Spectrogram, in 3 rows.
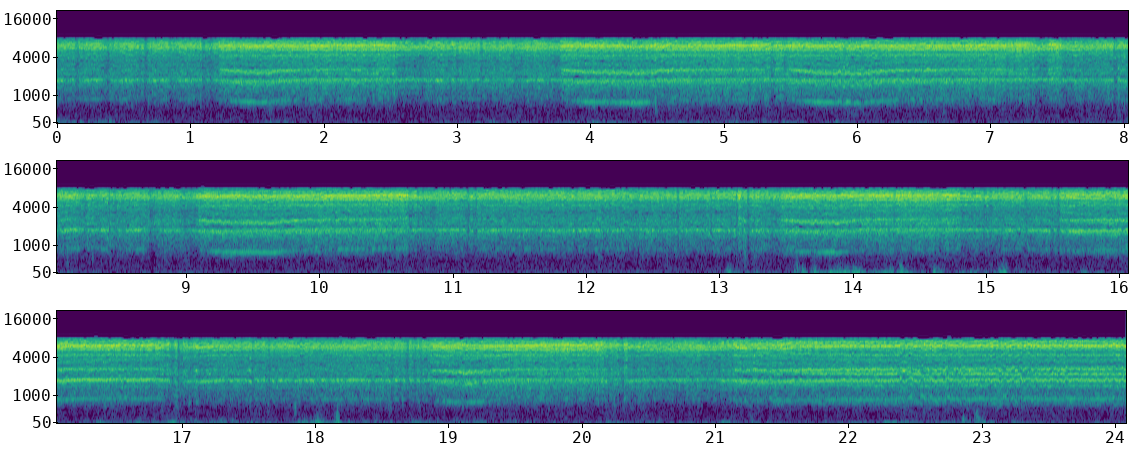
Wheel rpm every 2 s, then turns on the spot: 230, 230, 220, 230, 230, 230, 230, 230, 230, 230, 220, 210.
none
